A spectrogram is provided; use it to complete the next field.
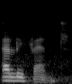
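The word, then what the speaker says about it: elephant: Number 5 पर है पी एच, इसको फ पढ़ना है। देखिए यहाँ पर पी एच है, पी एच है, पी एच, पी एच, पी एच, और यहाँ पर भी है, तो फ, फोन, फोटो, फोनिक्स, एलिफेंट। तो पी एच जब साथ में आएगा फ पढ़ देना है।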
